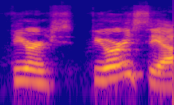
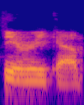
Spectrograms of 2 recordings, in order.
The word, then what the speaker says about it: Fiorica: We are going to start off with new caller, Fioricia. I'm sorry if I mispronounced that. Did I get that right? Close. It's actually pronounced Fiorica, but Fiorica, I apologize.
